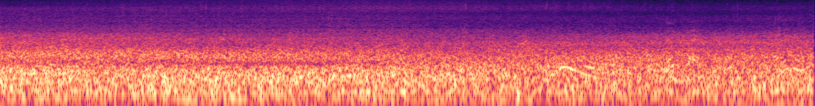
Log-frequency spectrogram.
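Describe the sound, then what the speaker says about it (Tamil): Water pours over the spillway of Kattukkarai tank in Mannar district, a steady broadband rush that runs unbroken and fairly loud throughout, with some wind buffeting on the microphone. "மன்னார் மாவட்டத்தின் கட்டுக்கரை குளம் வான் பாயும் அழகிய காட்சி"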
